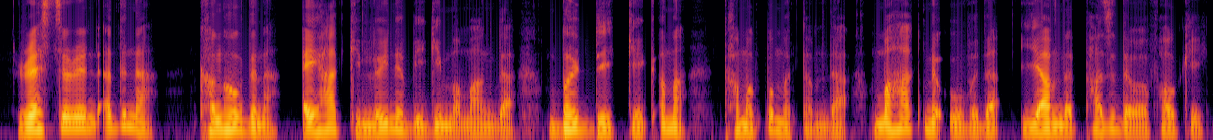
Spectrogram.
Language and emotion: Manipuri, surprised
